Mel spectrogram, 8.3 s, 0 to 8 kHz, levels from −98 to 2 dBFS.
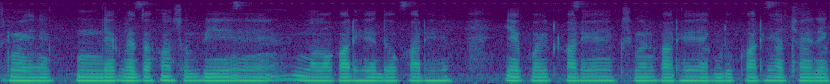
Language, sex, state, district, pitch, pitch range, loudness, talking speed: Hindi, male, Maharashtra, Dhule, 125 Hz, 120-125 Hz, -37 LUFS, 165 wpm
